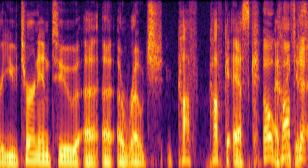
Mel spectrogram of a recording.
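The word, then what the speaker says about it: Kafkaesque: turn into a roach, Kafka-esque. Oh, I think is how you- Kafka-esque. Got it. Kafka-esque. Is that how you say it? Yeah, Kafka-esque. Kafka, and then you put the esque on there, meaning it's like esque,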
